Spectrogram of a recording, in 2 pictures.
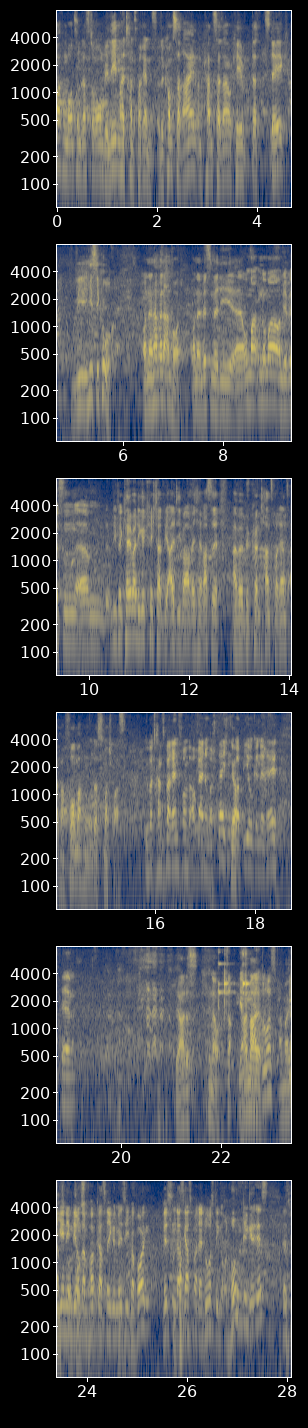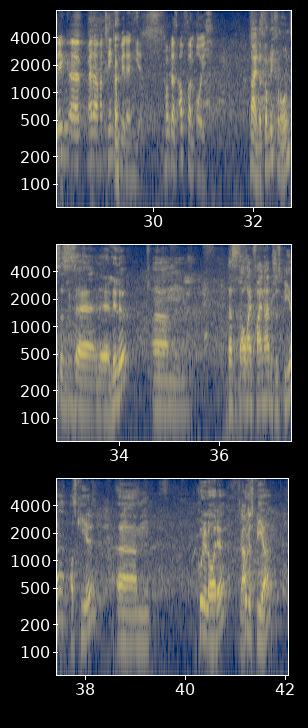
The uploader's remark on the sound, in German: LIVE von der Nord Gastro & Hotel. Erstes Live-Special von Bullshit & Käse.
